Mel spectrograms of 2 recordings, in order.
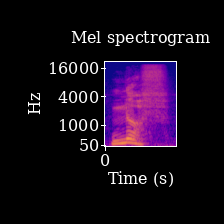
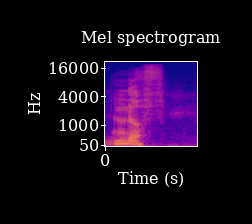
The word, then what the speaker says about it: neuf: Nuff. In French, is how you say 9. Nuff. N-E-U-F.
